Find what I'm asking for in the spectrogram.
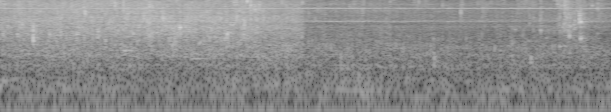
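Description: One and a half cups of water poured into a mutton karahi, giving a soft, steady splashing and trickling that runs continuously for about three seconds, fairly faint and without speech.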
